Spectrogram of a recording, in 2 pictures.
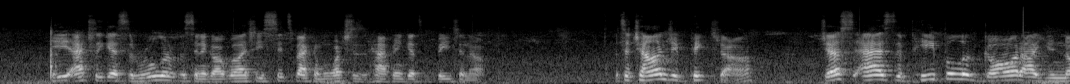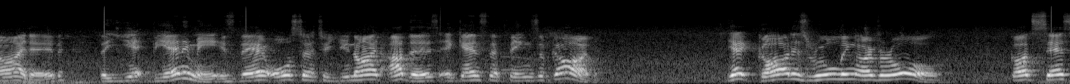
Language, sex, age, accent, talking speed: English, male, 30-49, Australian, 150 wpm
